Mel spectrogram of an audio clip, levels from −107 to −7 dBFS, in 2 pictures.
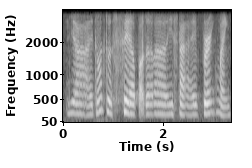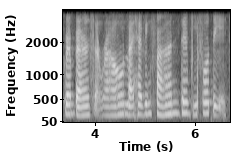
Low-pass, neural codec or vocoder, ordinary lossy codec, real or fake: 3.6 kHz; vocoder, 44.1 kHz, 80 mel bands, Vocos; none; fake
